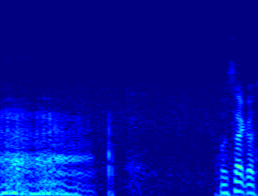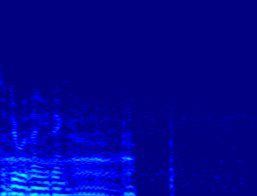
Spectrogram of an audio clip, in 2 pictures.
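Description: A low, rumbling dog growl in Kingdom Come: Deliverance opens at close range, then someone speaks over it and the snarl fades out.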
